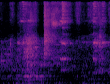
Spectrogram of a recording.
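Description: Faint scratching and tapping of chalk on a blackboard as a line of words is written.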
